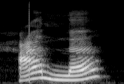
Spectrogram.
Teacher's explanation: meleburkan tanwin ke dalam huruf lam sehingga huruf lam terdengar seperti huruf yang bertasydid kemudian dibaca tanpa dengung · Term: idgham bila gunnah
